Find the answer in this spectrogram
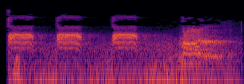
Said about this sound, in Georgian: ყვავიდა ყორანი ლათინურად კორვუს კრებითი სახელწოდება ბეღურას ნაირთა რიგის ფრინველებისა არჩევენ რუხს ყვავსა და შავს ყორანს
